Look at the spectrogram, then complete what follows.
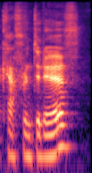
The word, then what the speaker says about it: Catherine Deneuve: It's a very 80s nightclub, and we get introduced to John, played by David Bowie, and Miriam, played by Catherine Deneuve.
